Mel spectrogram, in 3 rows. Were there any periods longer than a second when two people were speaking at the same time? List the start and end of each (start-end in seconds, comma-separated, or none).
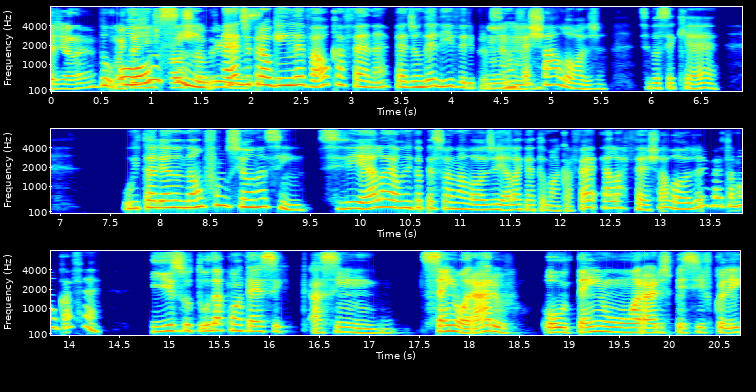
0.7-2.1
